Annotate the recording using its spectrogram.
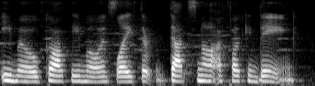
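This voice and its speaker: A woman speaks at a medium pitch and a moderate pace. Music plays in the background. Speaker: goth vlogger. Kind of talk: casual talk to camera. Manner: annoyed.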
